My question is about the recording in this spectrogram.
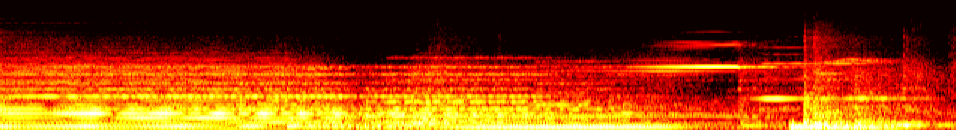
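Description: Live rock band holding out the closing chord of a song, with sustained guitar, bass and keyboard notes and the low note changing about two seconds in. The full band then comes down on a loud final hit about five seconds in, which stops just before the end.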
